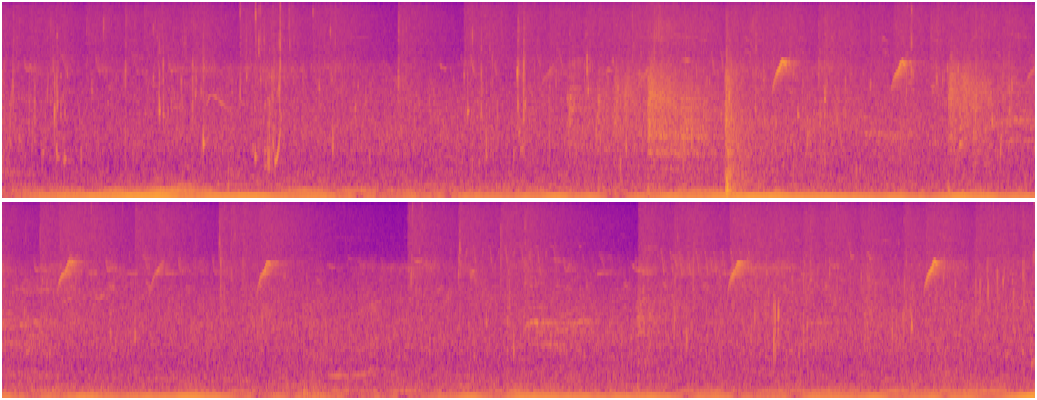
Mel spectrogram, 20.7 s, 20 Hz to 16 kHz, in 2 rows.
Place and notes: Heisingen, Essen, Deutschland - essen, lanfermanfähre, lake ambience
Am Ufer des Baldeney Sees an einem sonnigen Morgen im Frühsommer. Die Ambience des Sees mit Enten, Vögeln und dem Plätschern des Wassers am Seeufer. Ein Flugzeug kreuzt den Himmel. Im Hintergrund Spaziergänger.
At the seaside on a sunny early summer morning.The ambience of the lake with water and duck sounds. A plane is crosing the sky.
Projekt - Stadtklang//: Hörorte - topographic field recordings and social ambiences
Essen, Germany, 12 April 2014, 09:30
